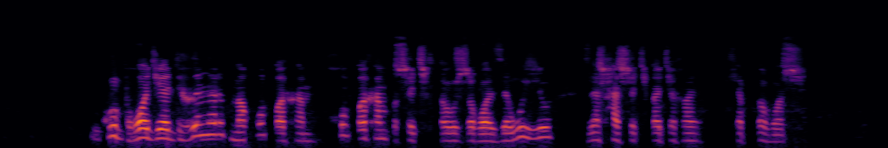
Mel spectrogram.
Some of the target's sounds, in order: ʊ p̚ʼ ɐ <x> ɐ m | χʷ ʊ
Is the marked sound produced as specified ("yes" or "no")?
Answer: yes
